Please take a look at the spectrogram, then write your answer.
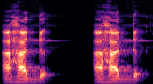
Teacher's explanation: Nah ini dalnya itu awalnya berharokat domatain, karena berhenti atau wakof maka dal tersebut disukunkan. Maka membacanya itu adalah qalqalah kubro, dipantulkan, pantulannya pantulan besar.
